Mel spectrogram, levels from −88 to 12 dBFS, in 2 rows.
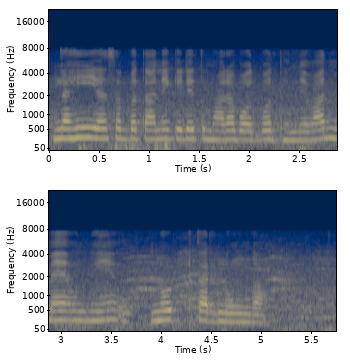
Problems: constant background noise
